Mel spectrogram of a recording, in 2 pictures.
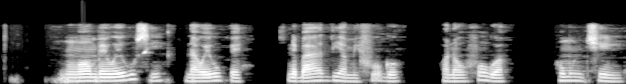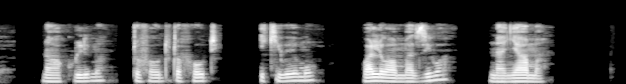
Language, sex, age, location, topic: Swahili, male, 18-24, Mombasa, agriculture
